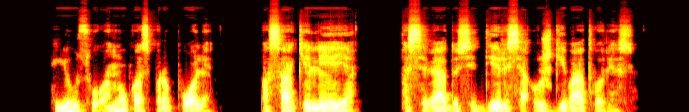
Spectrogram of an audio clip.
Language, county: Lithuanian, Utena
